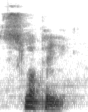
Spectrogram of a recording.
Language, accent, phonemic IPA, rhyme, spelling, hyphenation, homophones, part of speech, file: English, Southern England, /ˈslɒ.pi/, -ɒpi, sloppy, slop‧py, Sloppy, adjective, LL-Q1860 (eng)-sloppy.wav
- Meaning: 1. Composed of or covered in slop; very wet 2. Careless, messy; not neat, elegant, or careful 3. Imprecise or loose 4. Characteristic of or resembling AI slop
